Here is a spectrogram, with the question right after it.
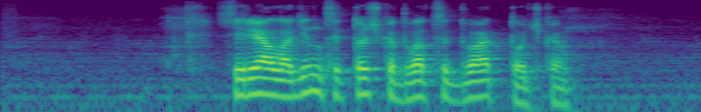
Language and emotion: Russian, neutral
